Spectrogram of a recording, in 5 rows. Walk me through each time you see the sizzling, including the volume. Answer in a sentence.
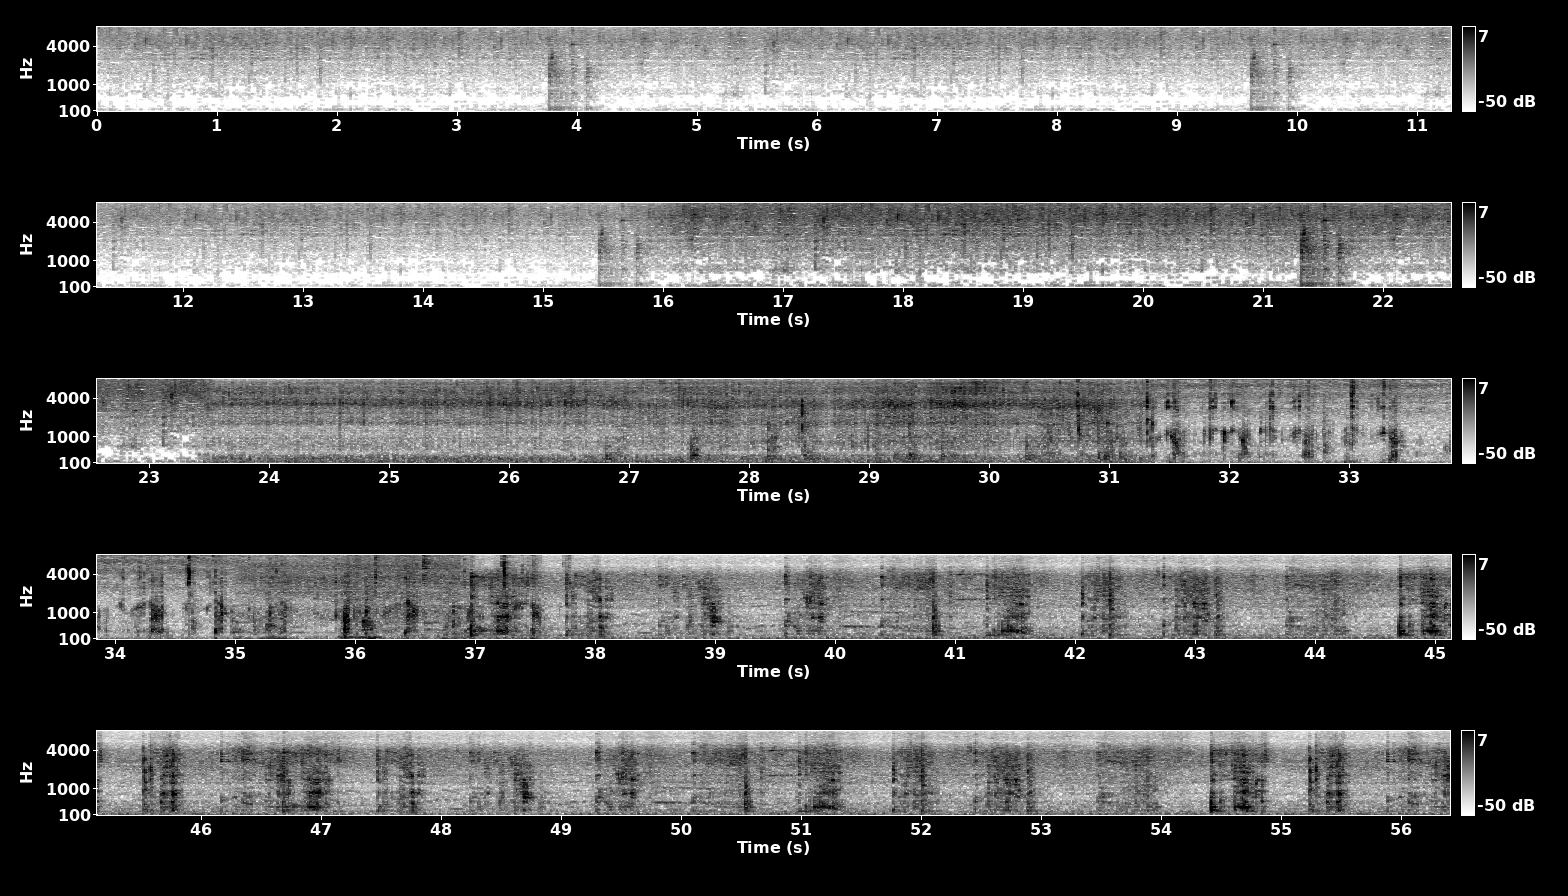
You can hear the sizzling from 0.0 to 56.3 s, getting louder.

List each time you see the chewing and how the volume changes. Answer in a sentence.
The chewing can be heard from 30.4 to 37.9 s, at a steady volume.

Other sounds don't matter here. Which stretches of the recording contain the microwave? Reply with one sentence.
You can't hear the microwave here.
